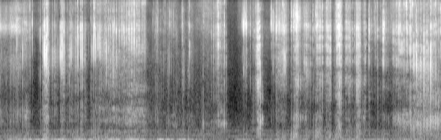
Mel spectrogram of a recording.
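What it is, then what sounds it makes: Textured book cover being scratched. Long acrylic nails scratch a closed, solid book with a woven-look embossed cover, held and resting on pink fur. The result is a steady run of dry, bright scratching and crunchy rasps with short sharp peaks and quiet gaps, over a faint low hum.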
